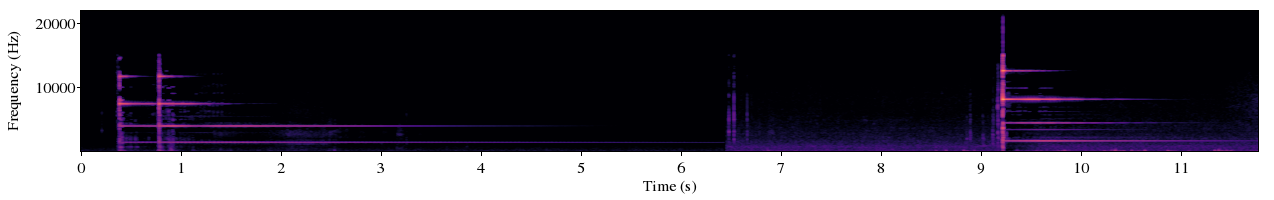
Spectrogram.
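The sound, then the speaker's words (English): A bicycle bell dings twice in quick succession and its bright tone rings out slowly, then after a pause of quiet rumbling it chimes once more with a long fading ring. “It wasn't too loud, but of course that's the Shane's bicycle bell”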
